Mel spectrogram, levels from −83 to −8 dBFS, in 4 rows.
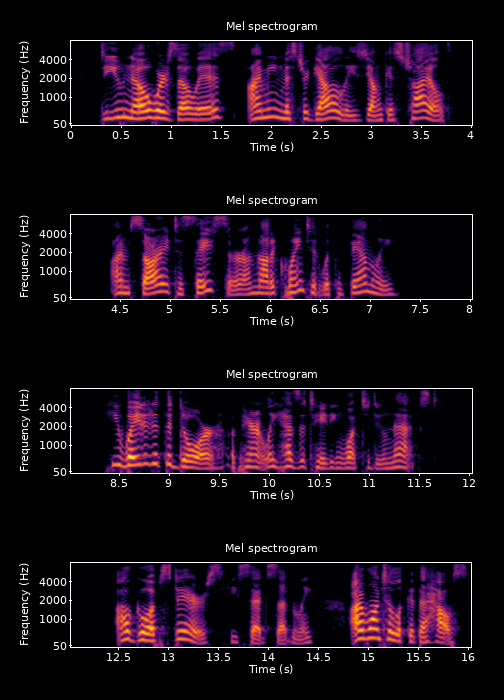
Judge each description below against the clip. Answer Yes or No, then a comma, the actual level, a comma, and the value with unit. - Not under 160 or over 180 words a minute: Yes, average, 175 wpm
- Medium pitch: No, high, 225 Hz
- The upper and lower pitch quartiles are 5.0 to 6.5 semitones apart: Yes, wide, 5.5 semitones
